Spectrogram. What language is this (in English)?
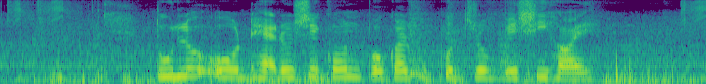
Bangla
